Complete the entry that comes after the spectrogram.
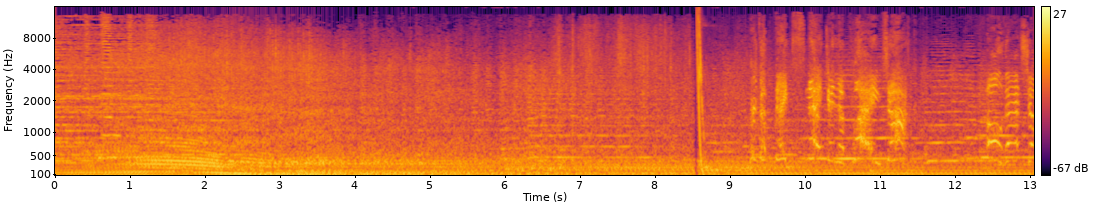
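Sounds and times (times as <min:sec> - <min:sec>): orchestral film score: 0:00.0 - 0:13.0
seaplane engine taking off: 0:00.0 - 0:13.0.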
